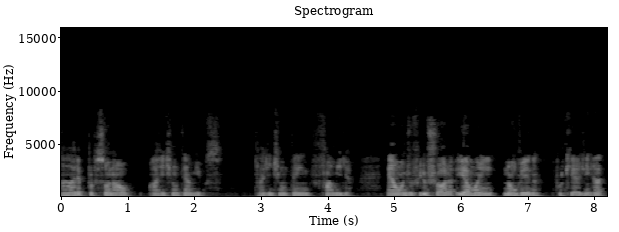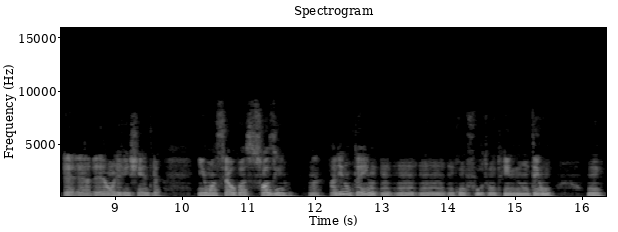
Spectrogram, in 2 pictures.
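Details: Adult man speaking Portuguese who lives with stuttering every day; finding: stuttering.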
